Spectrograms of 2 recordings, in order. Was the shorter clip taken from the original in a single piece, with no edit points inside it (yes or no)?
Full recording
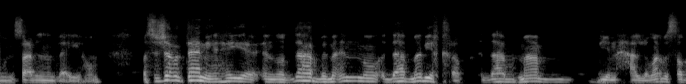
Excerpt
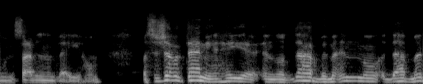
yes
